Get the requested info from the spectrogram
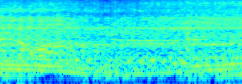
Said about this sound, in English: A family car pulls up.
